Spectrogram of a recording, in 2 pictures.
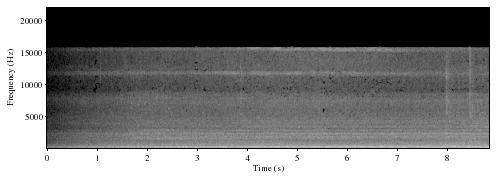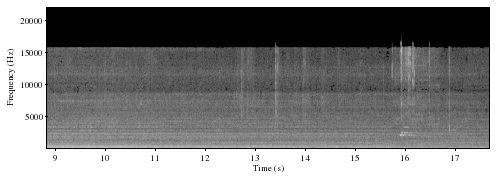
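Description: Double-deck Trenitalia Rock regional electric train running past along the platform: a steady rumble of wheels on rail and traction equipment.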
